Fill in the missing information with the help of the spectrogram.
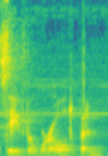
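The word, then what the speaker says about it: Whirled: It's called Save the World, but in world is spelled W-H-I-R-L-E-D.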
